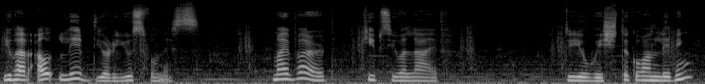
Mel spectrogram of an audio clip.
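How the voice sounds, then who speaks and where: Woman acting a low-voiced, imperious vampire crime boss. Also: measured pace, mellow, faint music behind, natural voice. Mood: cold menace. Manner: formal, imperious, menacing. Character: cold, commanding female vampire crime boss. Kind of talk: radio play acting.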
